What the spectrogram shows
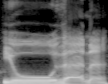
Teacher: salah karena bunyi hamzahnya dipanjangkan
